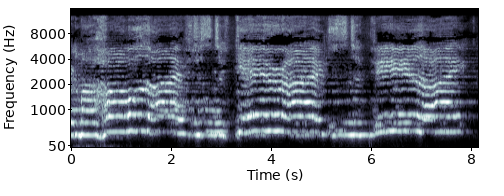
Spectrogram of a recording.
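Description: High female pop voice singing long, wavering vocal lines with no clear words, with little or no bass underneath. The voice breaks off briefly about three seconds in and again near the end.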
